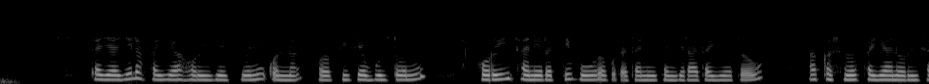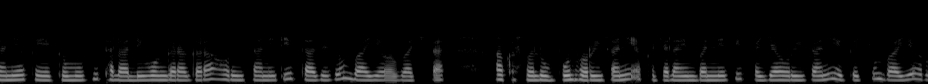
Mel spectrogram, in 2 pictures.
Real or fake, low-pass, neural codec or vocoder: real; 3.6 kHz; none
